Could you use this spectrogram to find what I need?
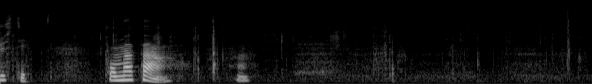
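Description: Paper rustles and crinkles softly as it is folded by hand.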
